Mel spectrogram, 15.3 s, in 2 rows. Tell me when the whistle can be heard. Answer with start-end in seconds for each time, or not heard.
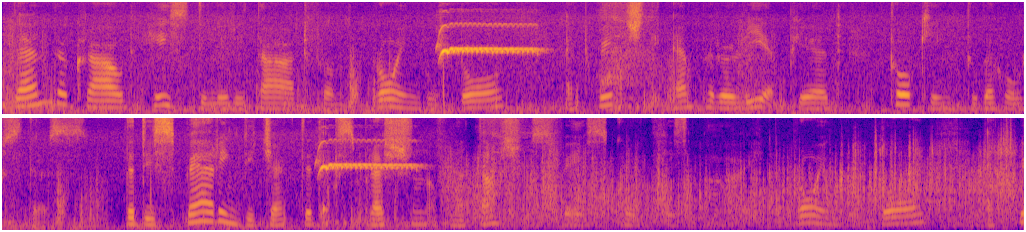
3.2-4.8, 10.0-11.6.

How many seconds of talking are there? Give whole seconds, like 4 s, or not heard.
15 s.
